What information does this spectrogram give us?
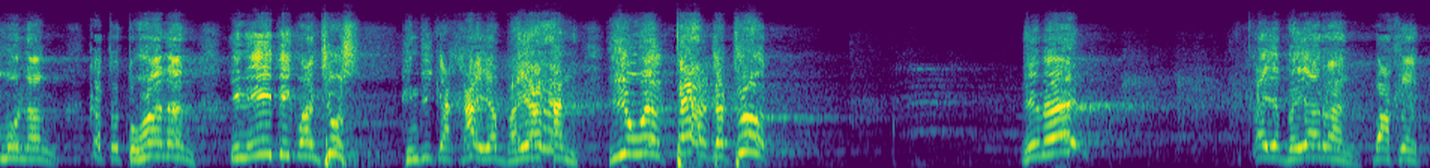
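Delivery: loud, high shouted preaching; fiery preaching. Acted. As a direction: thunder the truth at the congregation. Preaching at full force. (malakas na pangangaral)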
